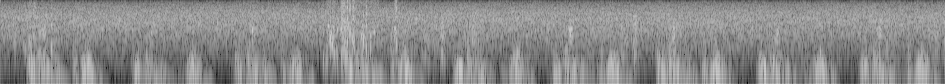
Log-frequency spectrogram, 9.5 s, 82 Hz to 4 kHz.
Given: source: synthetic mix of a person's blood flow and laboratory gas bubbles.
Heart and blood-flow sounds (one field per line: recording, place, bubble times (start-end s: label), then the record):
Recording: Doppler ultrasound of blood flow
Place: precordium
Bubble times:
0.11-0.18 s: bubbles
0.22-0.43 s: bubbles
0.46-0.55 s: bubbles
3.19-3.79 s: bubbles
3.92-4.00 s: bubbles
From the record:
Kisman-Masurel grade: 222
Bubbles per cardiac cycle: several, 3 to 8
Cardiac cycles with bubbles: 10 to 50%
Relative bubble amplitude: moderate (0.250 to 0.450)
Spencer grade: 2 (many but less than half of the cardiac periods contain bubble signals, singularly or in groups)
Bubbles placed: only in the low amplitude regions of the cardiac cycle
